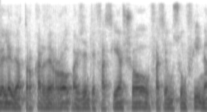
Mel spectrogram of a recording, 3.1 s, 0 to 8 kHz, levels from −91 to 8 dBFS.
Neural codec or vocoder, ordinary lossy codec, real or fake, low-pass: none; none; real; 7.2 kHz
